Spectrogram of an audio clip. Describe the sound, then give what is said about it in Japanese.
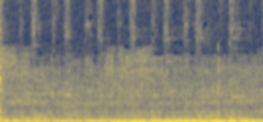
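A car pulls out, its engine a steady low rumbling drone with road noise that holds at an even level throughout, with no one speaking. “車が、ゆって出てきましたね。”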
